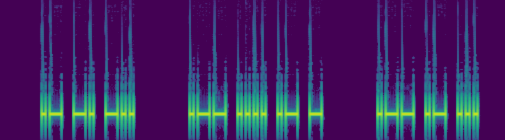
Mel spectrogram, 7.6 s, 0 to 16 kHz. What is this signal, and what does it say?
Morse code, heard as a keyed tone, about 21 wpm, 700 Hz. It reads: AND WHAT WAS
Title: 2x Word-Spacing - Sentences from Top 100 Words - 20wpm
